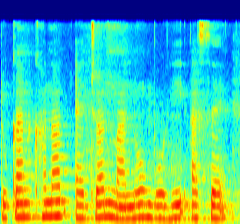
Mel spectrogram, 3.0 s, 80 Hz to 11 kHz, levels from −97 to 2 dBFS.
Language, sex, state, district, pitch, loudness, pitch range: Assamese, female, Assam, Sonitpur, 190 Hz, -15 LUFS, 180-195 Hz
